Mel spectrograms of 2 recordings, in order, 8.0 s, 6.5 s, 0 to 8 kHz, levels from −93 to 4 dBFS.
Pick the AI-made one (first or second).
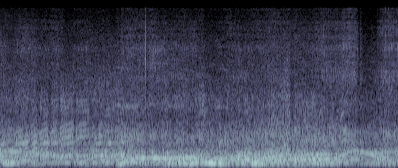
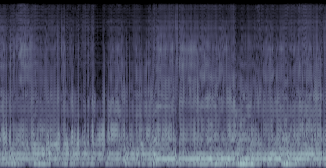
second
